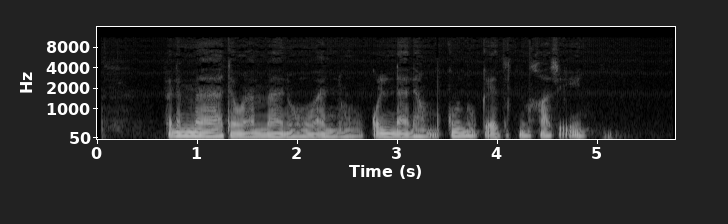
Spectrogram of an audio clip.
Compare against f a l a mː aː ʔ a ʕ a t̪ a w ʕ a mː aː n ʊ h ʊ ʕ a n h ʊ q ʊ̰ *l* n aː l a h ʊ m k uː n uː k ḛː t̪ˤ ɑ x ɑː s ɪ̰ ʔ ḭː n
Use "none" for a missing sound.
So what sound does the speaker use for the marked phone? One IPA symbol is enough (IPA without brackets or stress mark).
l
